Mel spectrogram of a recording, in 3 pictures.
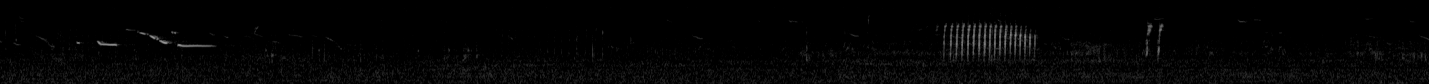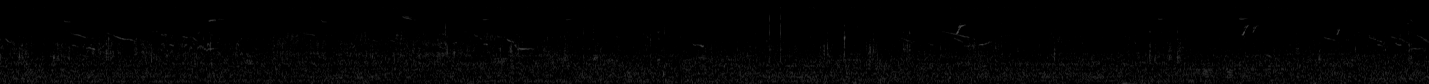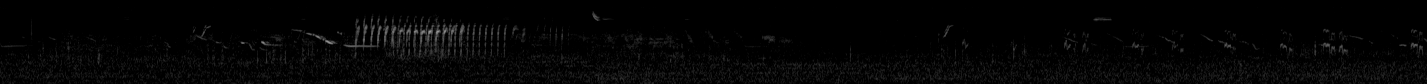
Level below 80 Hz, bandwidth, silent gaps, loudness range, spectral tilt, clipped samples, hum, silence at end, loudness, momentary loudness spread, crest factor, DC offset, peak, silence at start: -74 dBFS; 16 kHz; none; 19 LU; 1 dB/octave; under 0.1%; none; 0 s; -37 LUFS; 21 LU; 30 dB; under 0.1%; -16 dBFS; 0 s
